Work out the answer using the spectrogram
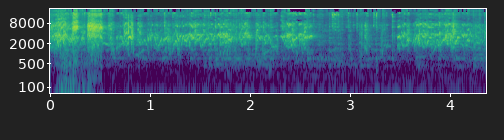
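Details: Several budgerigars chatter during feeding, a loud burst of harsh squawks at the start giving way to busy, overlapping high chirps that dip briefly in the middle before picking up again.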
